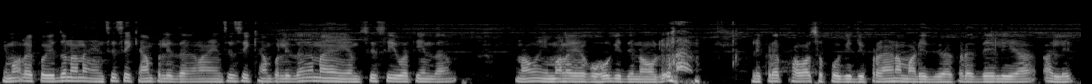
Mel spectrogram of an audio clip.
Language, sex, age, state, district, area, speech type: Kannada, male, 18-30, Karnataka, Koppal, rural, spontaneous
